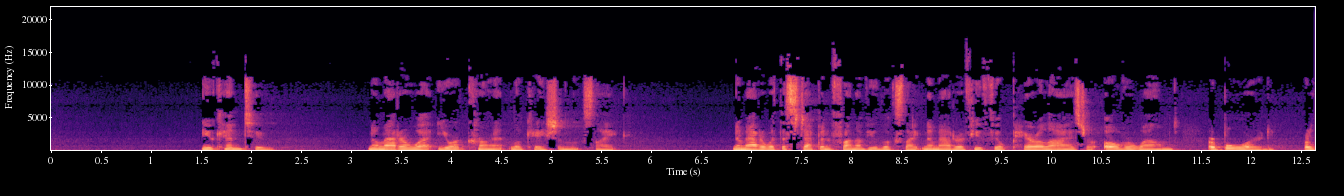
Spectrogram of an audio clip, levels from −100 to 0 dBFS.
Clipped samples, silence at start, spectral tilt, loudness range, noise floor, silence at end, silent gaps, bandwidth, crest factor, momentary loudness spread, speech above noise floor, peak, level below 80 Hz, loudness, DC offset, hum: under 0.1%; 1.5 s; -5 dB/octave; 4 LU; -60 dBFS; 0 s; none; 14 kHz; 20 dB; 10 LU; 38 dB; -4 dBFS; -68 dBFS; -22 LUFS; under 0.1%; none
